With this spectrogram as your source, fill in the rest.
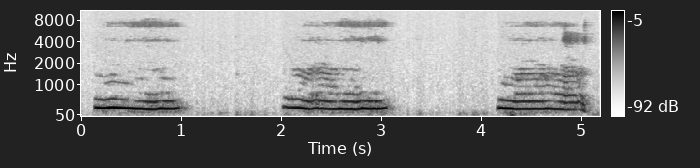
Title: Cat snoring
